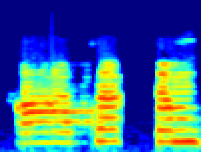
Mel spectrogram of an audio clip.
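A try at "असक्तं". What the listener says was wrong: ಅಲ್ಲಿ ಅಸಕ್ತಂ, ಅಲ್ಲಿ last line ಅಲ್ಲಿ ಅಸಕ್ತಂ ಆಗ್ತದೆ, ಆಸಕ್ತಂ ಅಲ್ಲ, ಅಸಕ್ತಂ.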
